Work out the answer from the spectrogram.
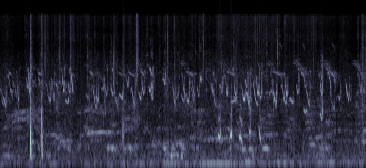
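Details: Young francolins peep continuously, many brief high falling notes crowding together, with occasional sharp taps and a low hum beneath.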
